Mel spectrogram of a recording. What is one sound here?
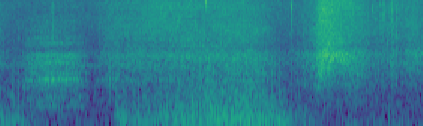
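A man blows softly on a small campfire.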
